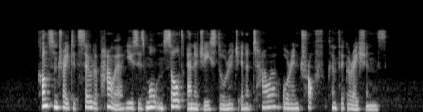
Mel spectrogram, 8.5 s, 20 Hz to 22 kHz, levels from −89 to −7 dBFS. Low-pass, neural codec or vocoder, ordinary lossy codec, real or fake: 7.2 kHz; none; none; real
